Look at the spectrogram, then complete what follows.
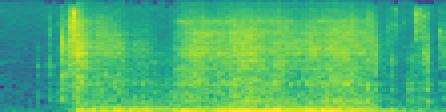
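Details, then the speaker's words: Holden HK with high-torque starter motor that previously worked, restart attempt: low laboured churning under two seconds, never catches; slow cranking, cause unknown, owner considering another starter motor. "Right, that's one fuck starter motor. I don't know why it's making that noise."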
